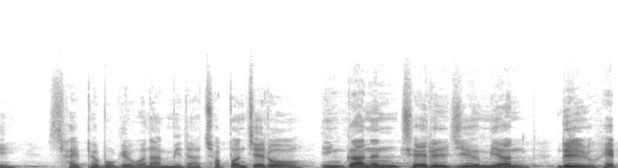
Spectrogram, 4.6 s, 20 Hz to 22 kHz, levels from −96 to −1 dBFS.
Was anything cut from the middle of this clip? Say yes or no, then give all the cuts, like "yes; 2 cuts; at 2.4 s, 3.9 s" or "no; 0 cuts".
yes; 1 cut; at 2.3 s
